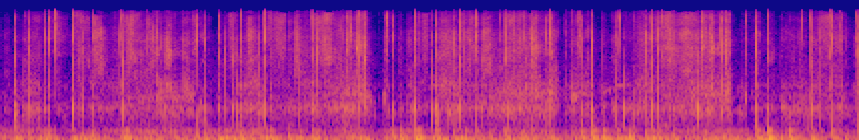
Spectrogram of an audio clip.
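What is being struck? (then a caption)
Squeezable plastic tube. Long pink acrylic nails scratch and tap rapidly along a small, hollow, white squeezable plastic lotion tube lying on a fluffy blanket. The result is a dense, steady stream of crackly, bright scratches mixed with quick clicking taps and soft, low, hollow thumps.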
